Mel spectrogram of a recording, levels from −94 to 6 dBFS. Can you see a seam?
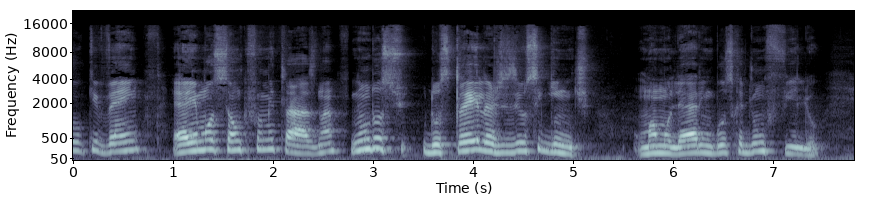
yes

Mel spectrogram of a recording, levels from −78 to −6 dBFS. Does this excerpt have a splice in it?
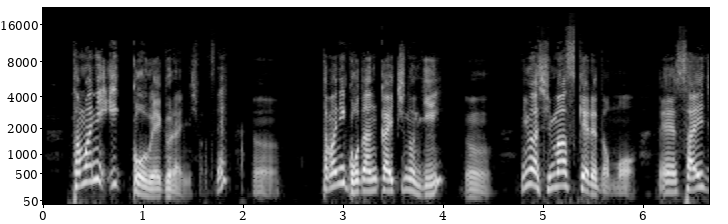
no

